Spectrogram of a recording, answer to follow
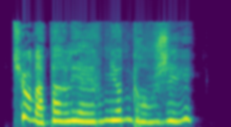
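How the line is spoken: Indignant, shrill, tearful. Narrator (French): s'indigna Cho d'une voix aiguë, le visage brillant de larmes

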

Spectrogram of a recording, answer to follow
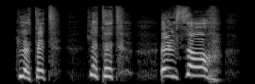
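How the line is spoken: Shouting. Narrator (French): hurle à son tour Antoine

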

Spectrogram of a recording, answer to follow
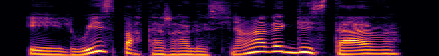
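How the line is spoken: Sneering laugh. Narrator (French): j'ajoute en ricanant

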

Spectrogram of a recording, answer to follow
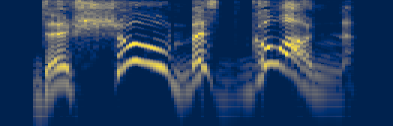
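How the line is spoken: Shout. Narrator (French): crie-t-elle

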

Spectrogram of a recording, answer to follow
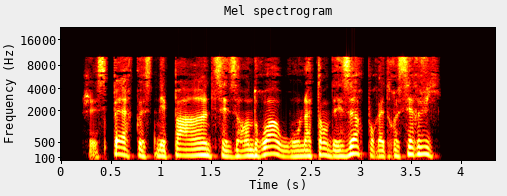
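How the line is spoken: Grumbles. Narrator (French): bougonne Marius

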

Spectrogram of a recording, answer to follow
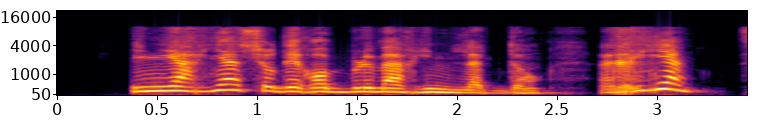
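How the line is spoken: Exclaiming. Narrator (French): s'écria

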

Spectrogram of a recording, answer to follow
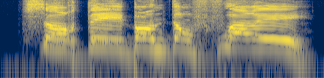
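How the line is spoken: Yelled, head thrown back. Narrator (French): a hurlé, la tête en arrière

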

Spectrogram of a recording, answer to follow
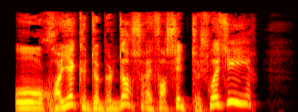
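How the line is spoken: Indignant tone. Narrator (French): ajouta George d'un ton indigné

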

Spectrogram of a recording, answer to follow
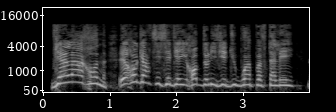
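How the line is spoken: Shouting. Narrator (French): lui cria Cathy Bell

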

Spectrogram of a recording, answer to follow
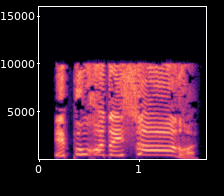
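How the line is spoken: Shouted. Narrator (French): cria Sabi

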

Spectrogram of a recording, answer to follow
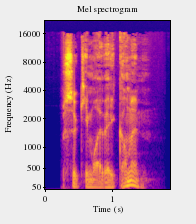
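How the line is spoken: Muttered. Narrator (French): marmonna Dick

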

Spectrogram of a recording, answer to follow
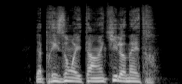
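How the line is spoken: Shouted. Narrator (French): cria Jérémy

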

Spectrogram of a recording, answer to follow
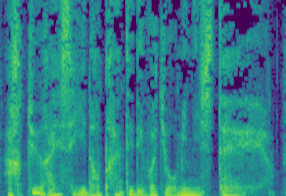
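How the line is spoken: Whispered in ear. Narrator (French): murmura Madame Wesley à l'oreille de Harry

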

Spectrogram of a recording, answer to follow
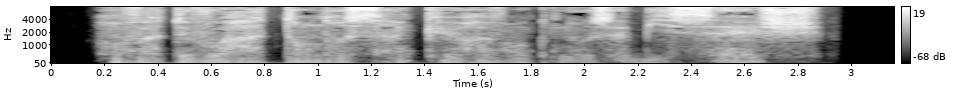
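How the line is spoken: Whispering in ear. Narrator (French): chuchota Lilio à l'oreille de Cléo

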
